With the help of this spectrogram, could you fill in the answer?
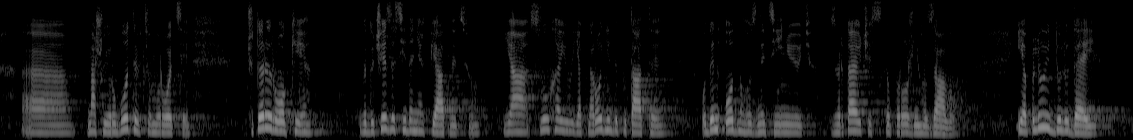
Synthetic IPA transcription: nɑʃɔjiɾɔbɔt̪ɪwt͡sʲɔmʊɾɔt͡sʲḭ | t͡ʃɔ̥t̪ɪɾɪɾɔkɪ | ʋed̪ʊt͡ʃɪzɐsʲid̪ɐnʲːɐwpʲjat̪nɪt͡sʲʊ | jaslˠuxɐjʊjɐknɐɾɔd̪ʲnʲid̪epʊt̪ɑt̪ɪ | ɔd̪ɪnɔd̪nɔɦɔznet͡sʲinʲʊjʊtʲ | zʋert̪ɑjʊt͡ʃɪsʲd̪ɔpɔɾɔʒnʲɔɦɔzɑlˠʊ̰ | iɐpelʲujʊt̚ʲd̪ɔlʲʊd̪ɛj

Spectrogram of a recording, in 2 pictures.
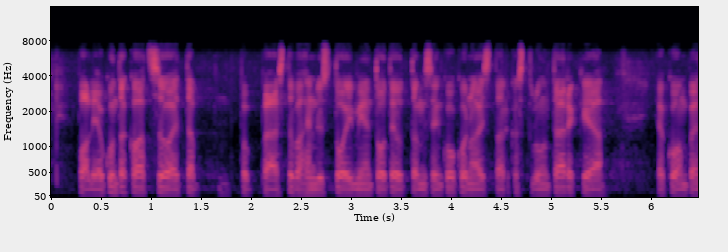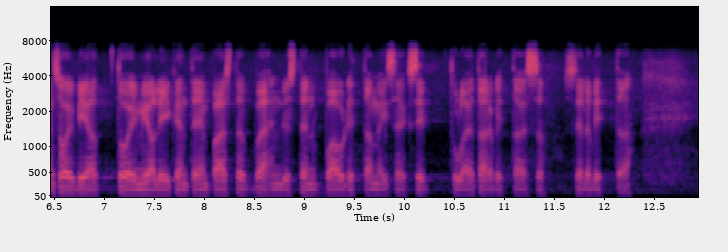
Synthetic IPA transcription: ʋɑljokunt̪ɑkɑt̪so̞ːe̞t̪ːæpæːst̪øʋæɦenːyst̪o̞jmient̪o̞t̪e̞ut̪ːɑmise̞ŋko̞ko̞nɑist̪ɑrkɑst̪e̞luont̪ærke̞æ | jɑko̞mpenso̞jʋiɑt̪o̞jmiɑliːke̞nt̪e̞ːmpæːst̪øʋæɦenːyst̪enʋɑwdit̪ːɑmiseksit̪uleːt̪ɑrʋit̪ːɑesːɑ | se̞lʋit̪ːæ̰ː

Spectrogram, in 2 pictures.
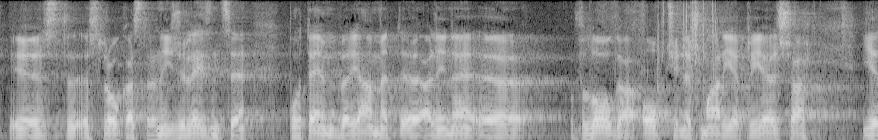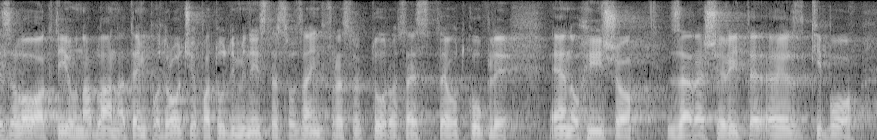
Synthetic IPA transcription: sst̪ɾokast̪ɾaniʒɛleːznit͡ssɛ | pɔt̪emʋɛɾjaːmɛt̪alinɛ | ʋloːɡaʔopt͡ʃinɛʃmaɾjɛpɾijelʃax | jɛzɛloakt̪iːwnablanat̪empɔd̪ɾoːt͡ʃjupat̪uːd̪iminist̪əɾst̪ʋɔzainfɾast̪ɾuk̚t̪uːɾɔsajst̪ɛɔt̪kuːpli | ɛnɔxiːʃɔzaɾasʃiɾit̪ɛkibo

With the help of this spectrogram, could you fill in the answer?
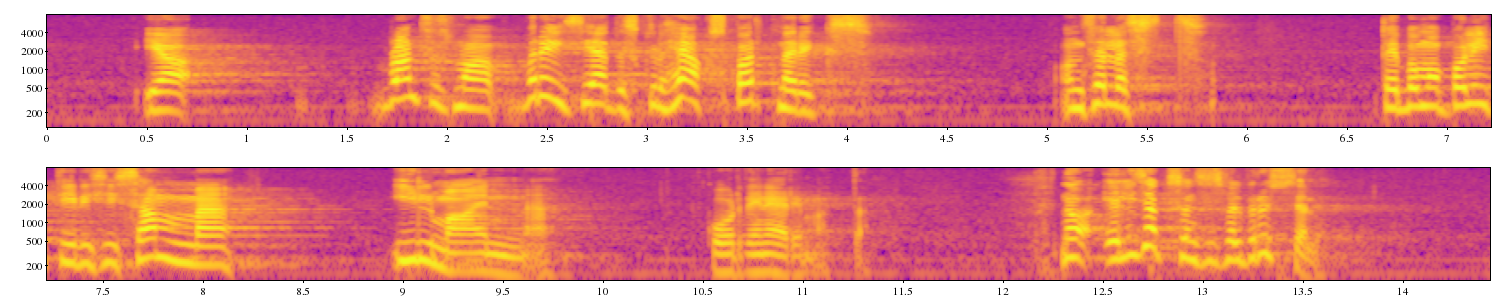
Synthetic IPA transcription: jɑ | prɑnt̪susmɑvɑɾisjeæd̪eskylɦe̞ɑkspɑrt̪ne̞ɾiks | ʔo̞̰nse̞lːest̪ | e̞ːbo̞mɑpo̞liːt̪ːˑilisisɑmːe | ilmɑe̞nːḛ | ko̞rd̪ine̞ːɾḭmɑ̰t̪ːˑɑ | no̞jɑlisɑkso̞ns̬iːsvelbɾysːḛl

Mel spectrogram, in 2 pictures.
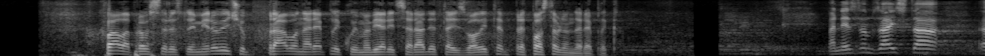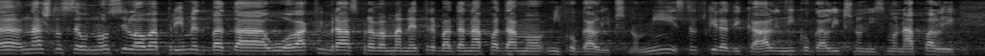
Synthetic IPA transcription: xʋaːlˠapɾo̞fe̥so̞ɾest̪ojmiɾoʋit͡ɕupɾaːʋo̞naɾeplikuimaʋjeɾit̪saɾad̪et̪aizʋo̞lit̪e̞pɾed̪̚po̞st̪aʋʎamd̪aɾeplikḁ | paneznaːmzajist̪a | naʃt̪ose̞od̪no̞silˠao̞ʋaːpɾime̞d̪bad̪auoʋakʋimɾaːspɾaʋamanet̪ɾebad̪anapad̪amo̞niko̞ɡalit͡ʂno̰miːsr̩pskiɾad̪ikaːliniko̞ɡalit͡ʂnoniːsmo̞napali

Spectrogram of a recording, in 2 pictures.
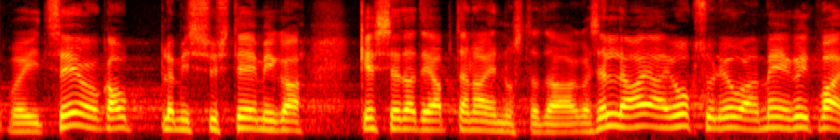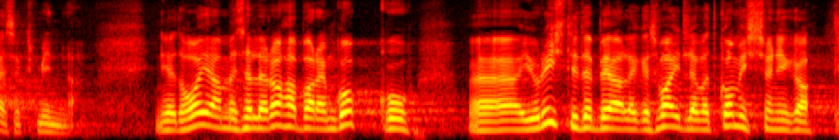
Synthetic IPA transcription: vɤjd̪̥se̞o̞kɑwple̞misːyst̪e̞ːmiɡ̥ɑke̞sːe̞d̪̥ɑt̪e̞ɑb̥t̪ænɑe̞nːust̪ɑd̪ɑːɡ̥ɑse̞lːe̞ɑjɑjo̞ːksuljɤwɑmeme̞jekɤjkːˑvɑe̞se̞ksminːɑ̰ | niet̪ho̞jːɑme̞s̬e̞lːe̞ɾɑɦɑpɑɾe̞mko̞kːu | juɾist̪id̪e̞pe̞ɑle̞ke̞svɑjd̪le̞vɑd̪̥ko̞misjo̞nʲiɡ̥ɑ

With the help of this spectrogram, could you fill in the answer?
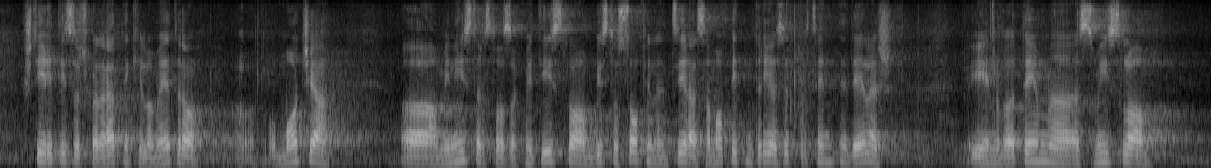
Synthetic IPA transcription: ʃt̪iːɾit̪iːsɔt͡ʃkʋad̪ɾaːt̪nixkːilɔmet̪ɾow | ɔ̰bmoːt͡ʃja | miniːst̪əɾst̪ʋɔzakmet̪iːst̪ʋɔbiːst̪ʋɔsɔfinant̪siːɾasamopeːt̪int̪ɾid̪ɛset̪̚pɾɔsent̪nid̪eːlɛʃ | inʋət̪emsmiːslu

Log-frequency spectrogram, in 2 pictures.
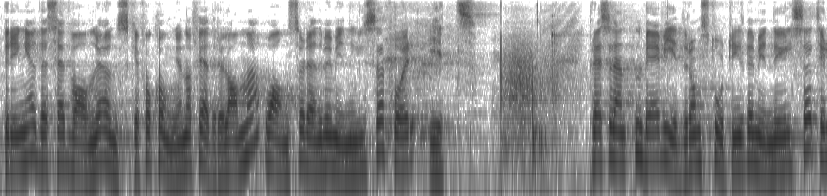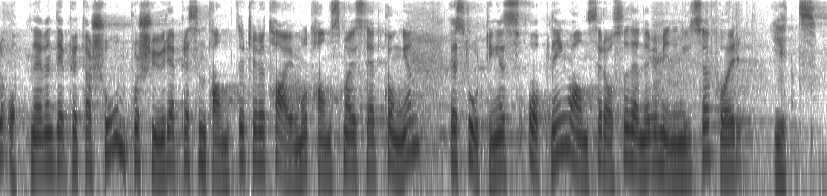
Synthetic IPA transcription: ɾɪŋːəd̪ɛsɛt̪ʋɑːnlɪœnskəfɔɾkʰɔŋːənɔfeːd̪ɾəlɑnːəʔɔɑnseːɖɛnːəbəmʏnːɪŋəl̩səfɔɾjɪt̪ː | pʰɾɛsɪd̪ɛnt̪n̩beːɾʋiːd̪əɾəɔmst̪uːʈʰɪŋəsbəmʏnd̪ɪɡəl̩sət̪ʰɪlɔɔpnɛʋənd̪ɛpʉt̪ʰɑʂuːnpʰɔʂʉːɾɛpɾəsənt̪ʰɑnt̪əʈʰɪlɔt̪ʰɑːɪmuːt̪hɑnsmɑjəst̪ʰeːt̪kʰɔŋːən | ʋeːst̪uːʈʰɪŋːəsoːpnɪŋɔɑnseːɾɔsːɔd̪ɛnːəbəmʏnɪŋəlsəfɔɾ | jɪt̪ː

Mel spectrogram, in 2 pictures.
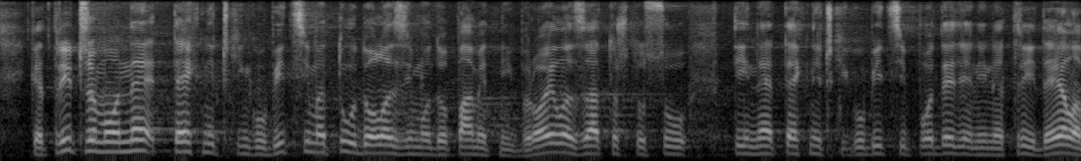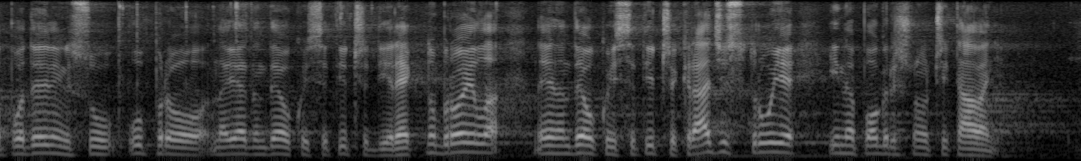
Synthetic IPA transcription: kad̪̚pɾiːt͡ʂamoːnet̪exnit͡ʂkimɡubit̪simat̪uːd̪o̞lˠazimo̞d̪o̞pame̞t̪niɣbɾo̞jlˠazat̪o̞ʃt̪o̞su | t̪inet̪exnit͡ʂkiɡubit̪sipo̞d̪eʎe̞ninat̪ɾiːd̪eːlˠapo̞d̪eʎenisuupɾaʋo̞najɛd̪and̪eoko̞jiset̪iːt͡ʂed̪iɾek̚t̪nobɾojilˠa̰najɛd̪and̪eoko̞jiset̪iːt͡ʂekɾaːd͡ʑest̪ɾuːje̞inapo̞ɡɾe̞ʃnoːt͡ʂit̪aːʋaɲḛ

